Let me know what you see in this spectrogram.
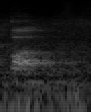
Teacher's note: अनवॉइस्ड है, और उसका प्लेस ऑफ आर्टिकुलेशन बाइलेबियल है, दोनों लिप्स। और मैनर ऑफ आर्टिकुलेशन, पी बोलने के लिए दोनों होठों को दबाते हैं, पी चिपक के, है ना, फिर खुलता है, उसको कहते हैं प्लोजिव या स्टॉप, प्लोजिव या स्टॉप।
